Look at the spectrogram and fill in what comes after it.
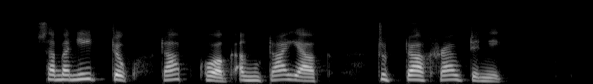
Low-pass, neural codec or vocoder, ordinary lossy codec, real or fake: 7.2 kHz; codec, 16 kHz, 0.7 kbps, FocalCodec; MP3, 96 kbps; fake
